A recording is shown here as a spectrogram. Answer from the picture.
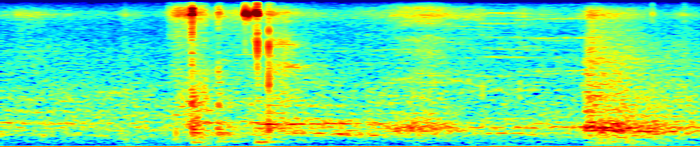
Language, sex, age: Northern Sotho, female, 21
